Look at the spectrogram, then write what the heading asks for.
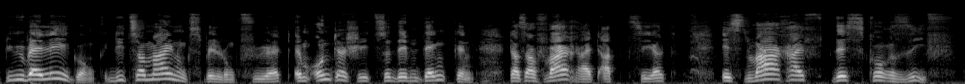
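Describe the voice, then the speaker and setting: A man with a somewhat high voice delivers a philosophical lecture from a written text. His phrasing is measured and precise, with deliberate emphasis. The sound is dry and close, with little room around it. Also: big pitch swings, no room sound. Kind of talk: formal philosophical lecture, read from a prepared text.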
